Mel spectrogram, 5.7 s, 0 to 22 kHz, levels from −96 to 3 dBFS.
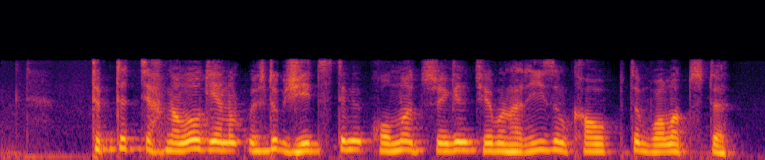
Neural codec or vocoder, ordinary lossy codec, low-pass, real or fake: codec, 16 kHz, 1 kbps, X-Codec, HuBERT features, trained on LibriSpeech; none; 5.4 kHz; fake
